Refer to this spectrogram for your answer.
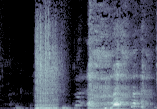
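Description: A person coughs twice in quick succession, a harsh, breathy first cough followed by a longer, rougher one, close to the microphone with no talking.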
